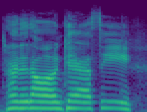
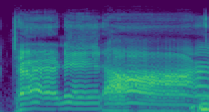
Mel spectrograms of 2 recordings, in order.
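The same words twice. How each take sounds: First: Mock a high-pitched yelled order; imitated shriek. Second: Imitating a drawn-out, very high yell; high-pitched shriek. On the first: Echoing Aunt Beth's order to Cassie, high mock shriek. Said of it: "a shriek". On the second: Acting Aunt Beth yelling at Cassie, high shriek. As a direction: shriek it slowly at the top of your range. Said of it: "she yells at Cassie".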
